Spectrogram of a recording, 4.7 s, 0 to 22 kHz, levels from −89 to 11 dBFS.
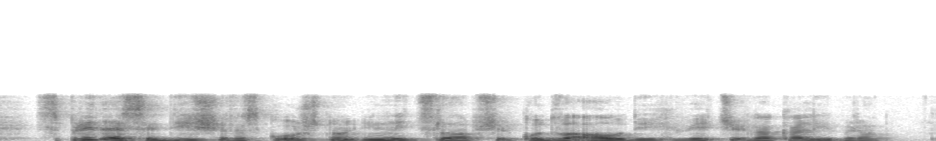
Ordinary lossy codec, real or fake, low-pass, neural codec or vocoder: none; fake; 7.2 kHz; vocoder, 44.1 kHz, 128 mel bands every 256 samples, BigVGAN v2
